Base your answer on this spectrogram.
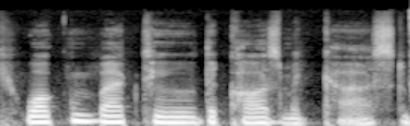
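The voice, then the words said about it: Put-on accent. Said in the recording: “We actually have an accent. We just don't usually use it.”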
